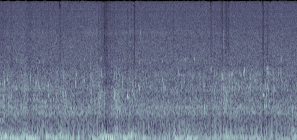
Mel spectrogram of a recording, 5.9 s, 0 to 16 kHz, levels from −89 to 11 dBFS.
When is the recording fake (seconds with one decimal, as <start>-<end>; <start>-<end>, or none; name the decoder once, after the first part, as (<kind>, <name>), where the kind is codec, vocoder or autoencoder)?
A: none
